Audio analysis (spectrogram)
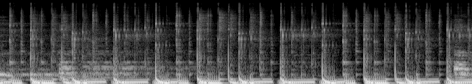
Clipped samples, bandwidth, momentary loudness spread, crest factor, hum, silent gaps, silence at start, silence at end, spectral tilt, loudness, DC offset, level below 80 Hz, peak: under 0.1%; 14 kHz; 2 LU; 10 dB; none; none; 0 s; 0 s; -6.5 dB/octave; -13 LUFS; under 0.1%; -14 dBFS; 0 dBFS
